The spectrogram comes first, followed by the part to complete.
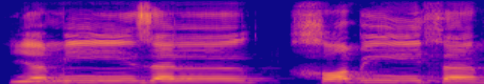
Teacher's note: خا کو گہرائی سے ادا کریں گے، با کو یا کے سامنے لانا ہے، یا مدہ ایک مقدار میں کھینچیں گے، سا کو باریک ادا کریں گے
